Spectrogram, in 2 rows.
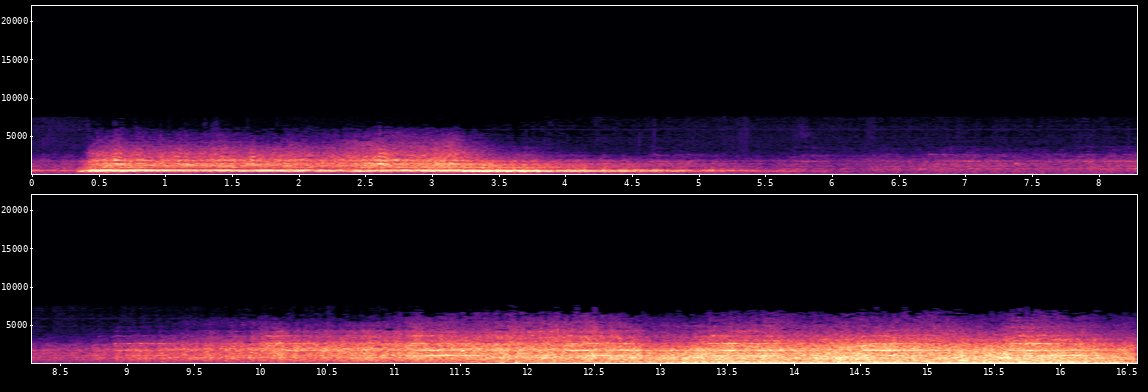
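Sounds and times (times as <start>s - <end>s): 
train whistle: 0.0s - 6.1s, 11.1s - 11.7s, 12.4s - 16.5s
train passing through without stopping: 0.0s - 16.5s.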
